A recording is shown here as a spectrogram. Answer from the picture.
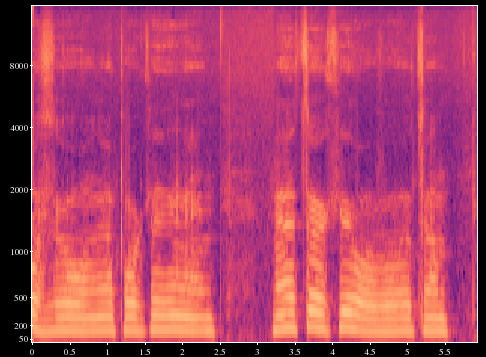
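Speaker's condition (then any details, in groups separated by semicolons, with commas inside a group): ALS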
